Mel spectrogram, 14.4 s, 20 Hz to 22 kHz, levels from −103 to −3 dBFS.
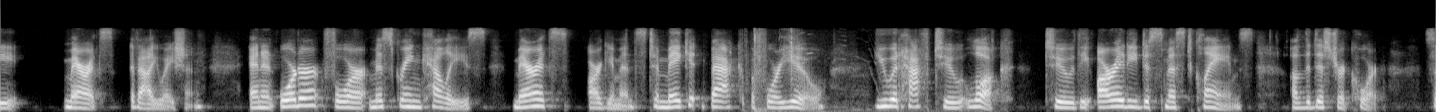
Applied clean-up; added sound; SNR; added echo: neural mask model DeepFilterNet 3.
